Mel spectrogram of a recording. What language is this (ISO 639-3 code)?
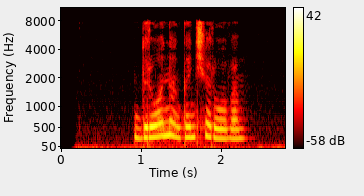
rus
